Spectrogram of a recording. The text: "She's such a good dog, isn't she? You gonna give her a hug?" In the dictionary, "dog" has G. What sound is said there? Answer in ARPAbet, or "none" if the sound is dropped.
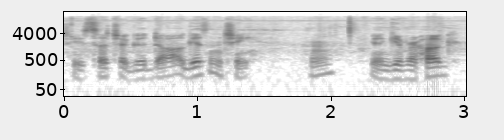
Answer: G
